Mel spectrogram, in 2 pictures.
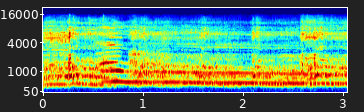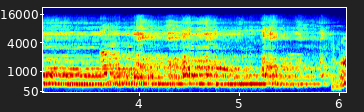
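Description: A Basset Hound lets out a long, mournful howl that holds steady and slowly sinks in pitch.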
